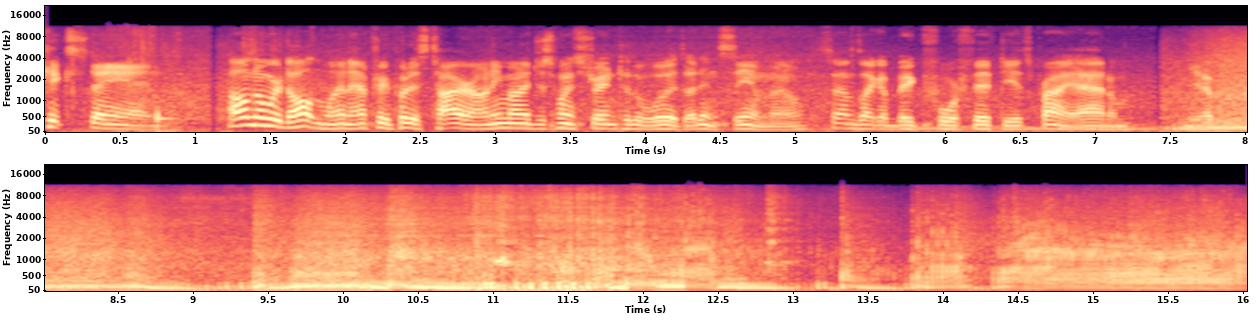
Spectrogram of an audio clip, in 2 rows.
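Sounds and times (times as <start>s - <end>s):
dirt bike engine revving: 7.4s - 16.0s.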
